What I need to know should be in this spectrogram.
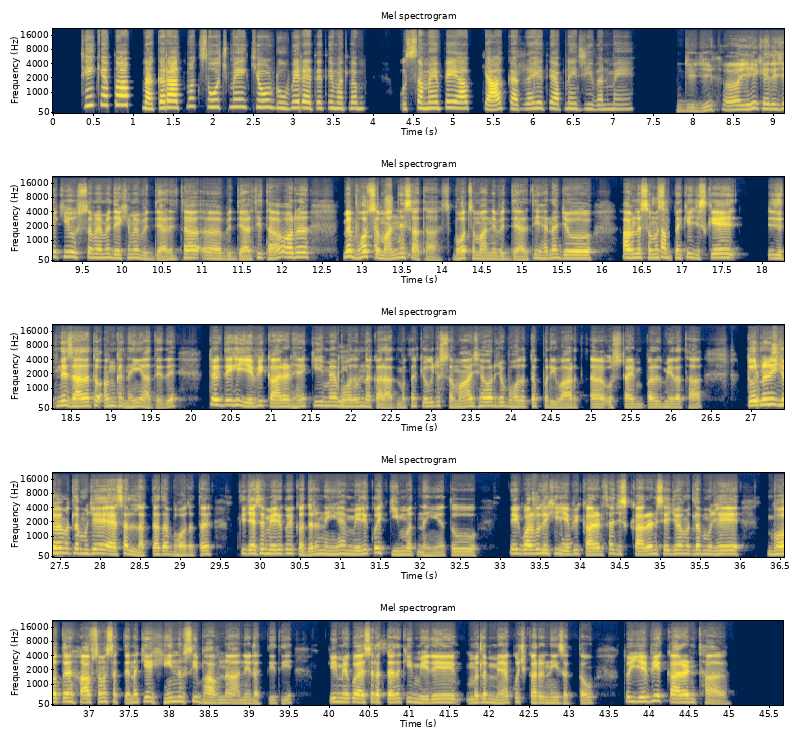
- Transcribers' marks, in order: in English: "टाइम"
- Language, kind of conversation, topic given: Hindi, podcast, तुम्हारी संगीत पसंद में सबसे बड़ा बदलाव कब आया?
